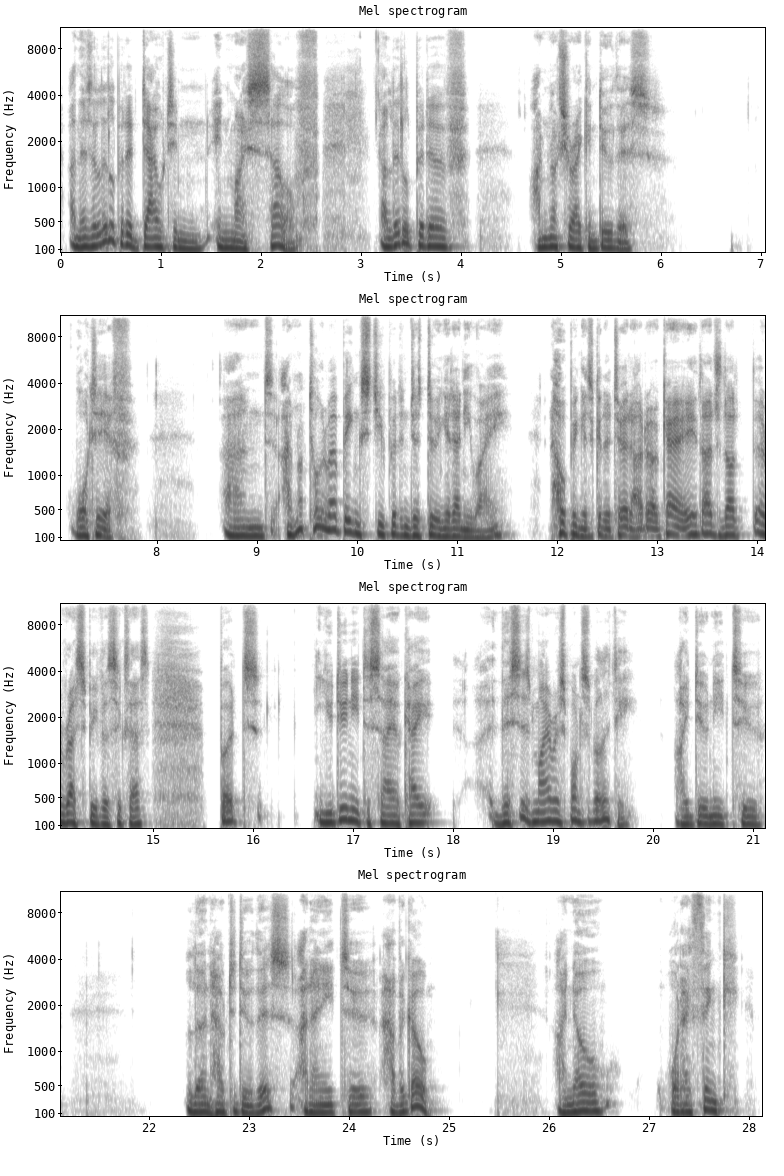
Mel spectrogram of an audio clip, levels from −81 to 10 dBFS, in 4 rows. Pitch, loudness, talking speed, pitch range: 125 Hz, -19 LUFS, 170 wpm, 110-140 Hz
